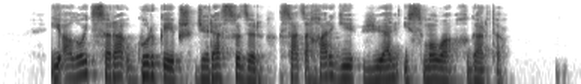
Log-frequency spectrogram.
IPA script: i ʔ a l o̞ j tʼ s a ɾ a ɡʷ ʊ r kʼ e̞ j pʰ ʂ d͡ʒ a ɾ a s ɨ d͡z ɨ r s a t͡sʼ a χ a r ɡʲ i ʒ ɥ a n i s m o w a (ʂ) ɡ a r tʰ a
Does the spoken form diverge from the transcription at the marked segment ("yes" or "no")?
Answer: yes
